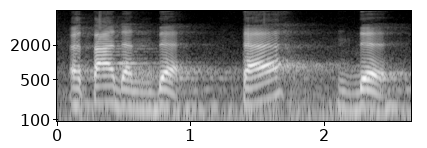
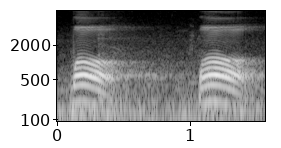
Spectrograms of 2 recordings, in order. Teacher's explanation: Kalau to, pangkal lidahnya saja yang diangkat.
